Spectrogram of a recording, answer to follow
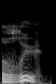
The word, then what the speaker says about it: rue: Une rue. Okay, remember final not pronounced. Une rue.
